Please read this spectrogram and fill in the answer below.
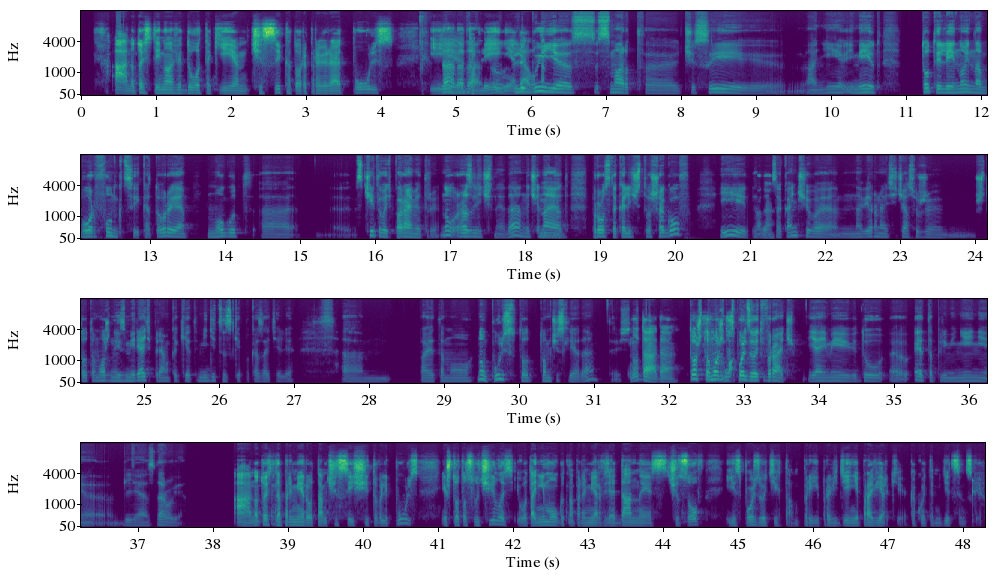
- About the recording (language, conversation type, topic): Russian, podcast, Какие изменения принесут технологии в сфере здоровья и медицины?
- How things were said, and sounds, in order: other background noise; tapping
